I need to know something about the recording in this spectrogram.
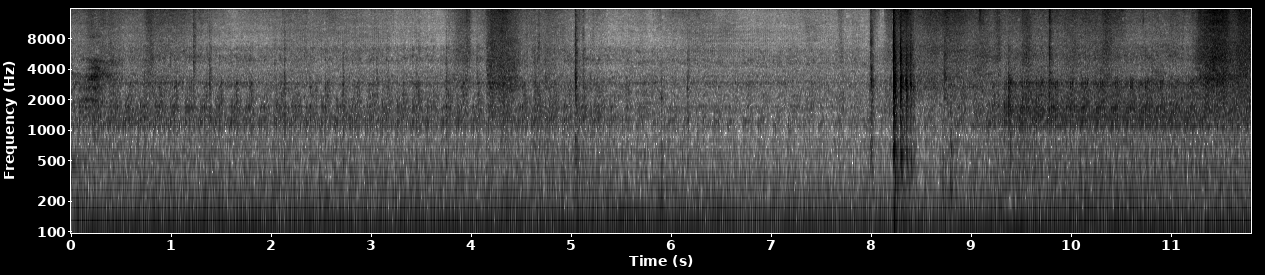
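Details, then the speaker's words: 2005 LLY truck with LBZ Duramax swap, cold, pulling along at a slightly raised idle through a triple-disc torque converter: deep, steady diesel rumble with an even beat and no knocks; healthy diesel warming up. "See, I just love its pulling power when it's cold. The triple disc torque converter just pulls this thing right along at a little bit higher idle."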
